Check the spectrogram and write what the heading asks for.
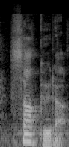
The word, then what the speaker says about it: sakura: If it's a name of a child, it's sakura, so high to low. But if it's the cherry blossoms, is sakura, the opposite, sakura.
